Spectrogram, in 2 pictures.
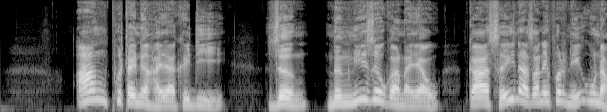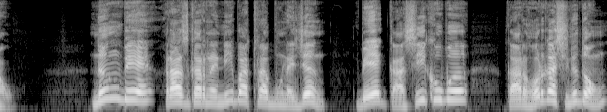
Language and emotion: Bodo, angry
